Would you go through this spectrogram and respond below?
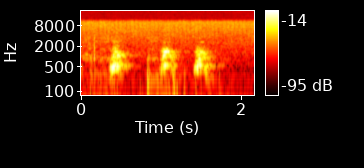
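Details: Three quick, muffled woofs roughly half a second apart from Archie, an English Springer Spaniel barking at an old tennis ball out in the back garden.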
